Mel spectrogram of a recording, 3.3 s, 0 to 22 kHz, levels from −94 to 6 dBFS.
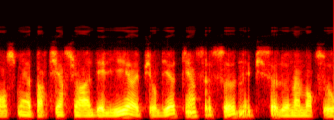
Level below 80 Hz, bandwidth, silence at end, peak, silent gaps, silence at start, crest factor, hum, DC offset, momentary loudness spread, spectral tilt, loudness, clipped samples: -78 dBFS; 4.5 kHz; 0 s; -2 dBFS; none; 0 s; 14 dB; none; under 0.1%; 4 LU; -8.5 dB/octave; -17 LUFS; under 0.1%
